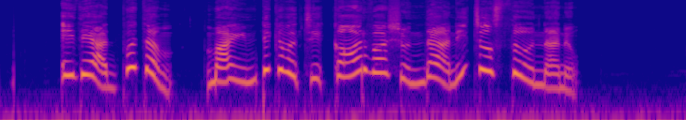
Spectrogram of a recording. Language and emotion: Telugu, happy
